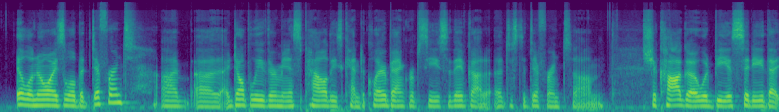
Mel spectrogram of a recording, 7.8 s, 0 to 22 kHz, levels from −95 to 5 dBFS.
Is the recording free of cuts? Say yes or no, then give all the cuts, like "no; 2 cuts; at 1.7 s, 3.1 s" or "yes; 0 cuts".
no; 1 cut; at 6.4 s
